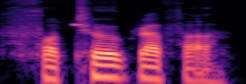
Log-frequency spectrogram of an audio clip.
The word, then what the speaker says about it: photographer: As you see, in photograph, we're stressing on the first syllable. Okay, 3 syllables photograph, but we're stressing on pho and photographer. So 4 syllables, but we're stressing on 2. Then photographic, 4 syllables, but stressing on third sound.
